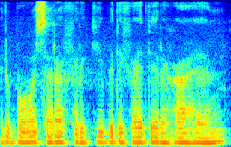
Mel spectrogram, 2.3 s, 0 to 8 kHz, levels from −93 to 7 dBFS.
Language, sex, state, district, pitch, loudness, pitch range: Hindi, male, Arunachal Pradesh, Papum Pare, 105 Hz, -17 LUFS, 100-105 Hz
